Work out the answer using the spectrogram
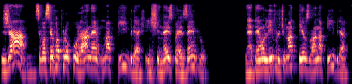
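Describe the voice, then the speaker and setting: In an explanatory classroom style, this patient man teaches Mandarin, his first language, often tagging sentences with "né" and correcting himself. He speaks at a normal speed in a voice on the high side, a bit bright.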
